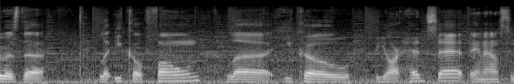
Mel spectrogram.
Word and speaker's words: LeEco: Um, La Eco, first of all, it's not pronounced Le Eko. I learned today it's called La Eco.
